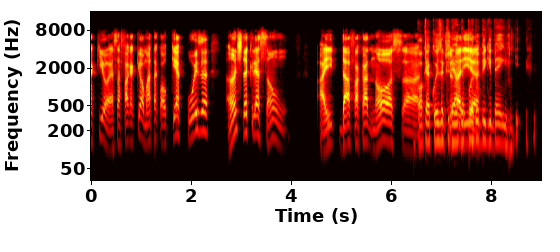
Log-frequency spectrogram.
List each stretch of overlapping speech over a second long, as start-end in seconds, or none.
6.5-7.9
